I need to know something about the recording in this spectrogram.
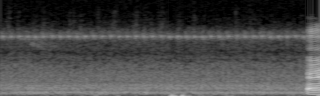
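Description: Steady background hiss with a faint high whine, a couple of soft low thumps about two seconds in, and a woman's voice beginning a word at the very end.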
